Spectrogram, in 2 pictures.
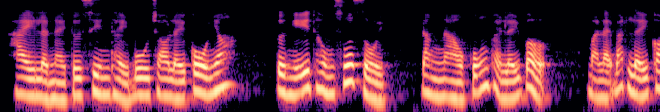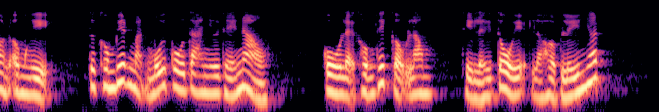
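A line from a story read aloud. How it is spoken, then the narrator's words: Soft, gleeful. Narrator (Vietnamese): hí hửng, cậu ấy nói khẽ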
